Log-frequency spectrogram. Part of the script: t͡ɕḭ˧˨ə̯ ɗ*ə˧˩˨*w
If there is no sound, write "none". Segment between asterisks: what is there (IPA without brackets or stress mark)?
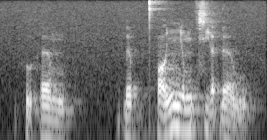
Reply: ə˧˩˨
